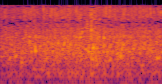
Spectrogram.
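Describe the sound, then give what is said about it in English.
Heavy rain pours down in a steady, dense hiss that stays fairly loud throughout, with no voices over it, heard from under a tent on a cold day. “All right, so we're under the tent now. It's pouring rain.”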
